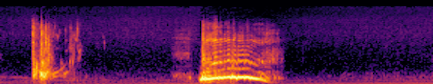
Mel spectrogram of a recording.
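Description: Cartoon sound effects: a short squeak, then about two seconds in a louder pitched plop, rising and then falling in pitch, as the sleeping cartoon mouse topples into the watering can.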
